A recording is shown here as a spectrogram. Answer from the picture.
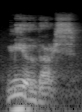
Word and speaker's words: Meeldareezff: It's pronounced Meeldareezff.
